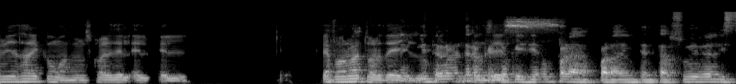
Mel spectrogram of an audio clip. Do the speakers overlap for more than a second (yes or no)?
yes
